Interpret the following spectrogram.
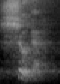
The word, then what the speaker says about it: sugar: En algunas, pero pocas ocasiones, se puede escribir con una S, como shore y sugar.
